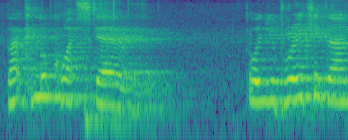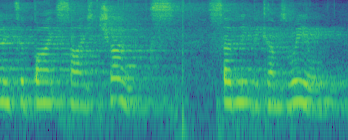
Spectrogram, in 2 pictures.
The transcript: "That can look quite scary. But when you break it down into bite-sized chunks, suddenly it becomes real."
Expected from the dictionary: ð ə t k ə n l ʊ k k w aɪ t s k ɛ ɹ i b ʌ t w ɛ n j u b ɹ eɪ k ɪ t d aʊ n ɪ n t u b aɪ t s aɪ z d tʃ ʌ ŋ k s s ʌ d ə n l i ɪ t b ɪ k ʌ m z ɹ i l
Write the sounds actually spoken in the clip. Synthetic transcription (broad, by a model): ð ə t k ə n l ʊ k k w aɪ t s k ɛ ɹ i b ʌ t w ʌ n j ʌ b ɹ eɪ k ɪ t d aʊ n ɪ n t u b aɪ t s aɪ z tʃ ʌ ŋ k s s ʌ d n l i ɪ t b ɪ k ʌ m z ɹ i l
